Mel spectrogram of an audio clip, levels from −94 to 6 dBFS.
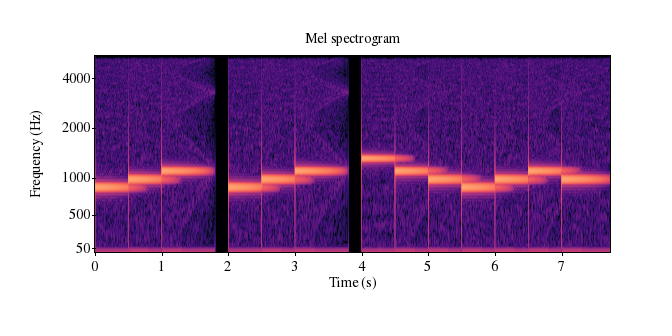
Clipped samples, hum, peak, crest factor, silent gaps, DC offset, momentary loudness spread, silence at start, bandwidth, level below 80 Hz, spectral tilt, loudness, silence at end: under 0.1%; none; -10 dBFS; 8 dB; 1.80-2.00 s, 3.80-4.00 s; 0.5%; 6 LU; 0 s; 5.4 kHz; -66 dBFS; -3.5 dB/octave; -18 LUFS; 0 s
